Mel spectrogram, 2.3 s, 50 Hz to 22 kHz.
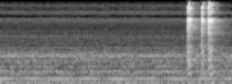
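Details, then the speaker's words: Sanatron vacuum testing system, rotary vane pump pulling the 16-inch chamber to the step-2 target of 254, then the valve closes and the timer starts: steady pump hum then sharp double click; normal valve closing. "So we closed it. There we go. And the timer is running 6, 7, 8, 9, 10, and it's gonna open again."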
